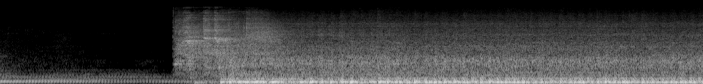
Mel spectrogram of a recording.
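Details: Suzuki Satria FU motorcycle fitted with a homemade Arduino relay alarm, started: the engine catches after a couple of seconds and settles into a steady, even, deep idle with no odd noises. Normal start and idle.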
